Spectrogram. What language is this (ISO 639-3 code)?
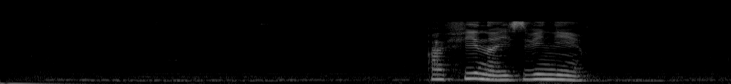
rus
